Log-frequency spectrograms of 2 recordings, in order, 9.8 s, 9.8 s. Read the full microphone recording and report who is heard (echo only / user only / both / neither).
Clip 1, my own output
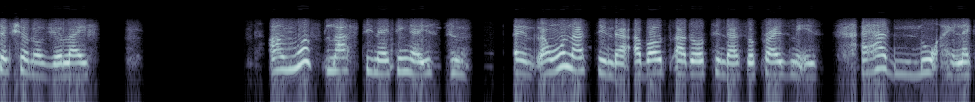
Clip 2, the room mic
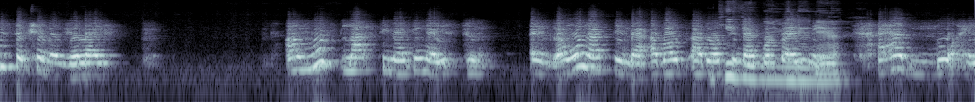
both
